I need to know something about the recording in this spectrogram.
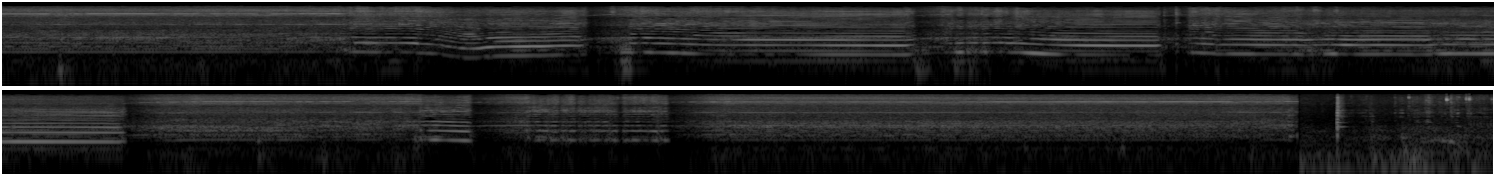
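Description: A small rotary tool whines at high speed, its pitch dipping and rising as it grinds.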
